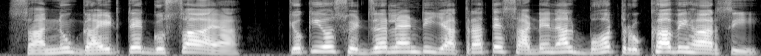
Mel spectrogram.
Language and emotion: Punjabi, angry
